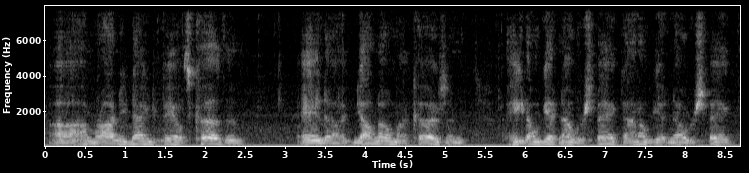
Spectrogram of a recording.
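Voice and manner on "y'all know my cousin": usual speaking voice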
